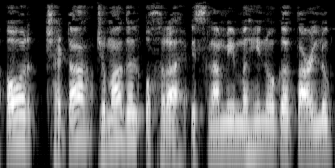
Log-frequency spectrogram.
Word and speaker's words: جمادی الاخری: لغت کے اعتبار سے ان دونوں مہینوں کے درست نام اور صحیح تلفظ یہ ہیں جمادی الاولیٰ، جمادی الاخری اور جمادی الاخرہ۔ پیارے پیارے اسلامی بھائیوں،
